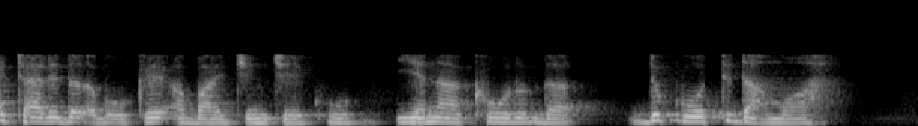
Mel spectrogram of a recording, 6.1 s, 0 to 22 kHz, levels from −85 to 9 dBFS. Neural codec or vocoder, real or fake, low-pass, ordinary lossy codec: codec, 16 kHz, 0.4 kbps, LongCat-Audio-Codec; fake; 3.6 kHz; none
